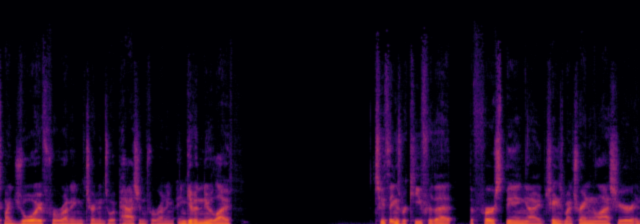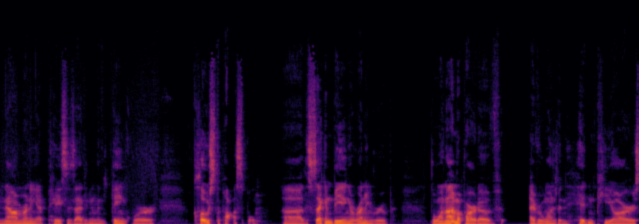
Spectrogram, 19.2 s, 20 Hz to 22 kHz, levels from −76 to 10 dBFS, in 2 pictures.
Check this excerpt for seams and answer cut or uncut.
cut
